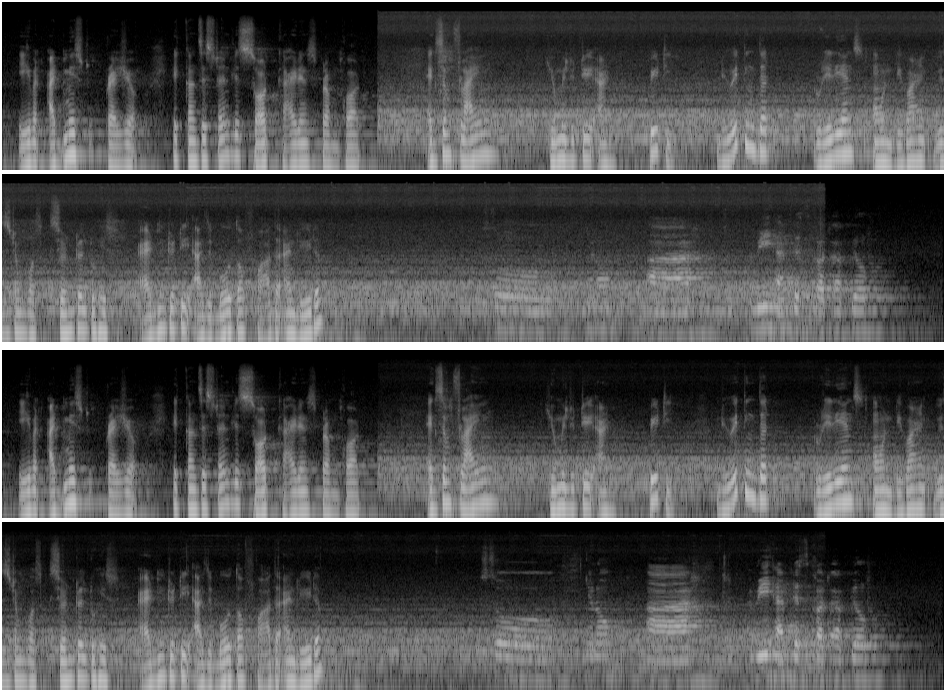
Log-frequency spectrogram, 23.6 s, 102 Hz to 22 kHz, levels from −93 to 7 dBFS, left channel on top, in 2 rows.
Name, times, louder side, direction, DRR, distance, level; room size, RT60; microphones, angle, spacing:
voice 1, 0.2-1.0 1.3-1.7 2.3-4.5 5.3-6.2 6.8-7.7 8.1-8.4 8.9-9.6 10.1-13.2 13.5-15.8 16.1-16.2, equal, 5° left, 11 dB, 0.6 m, -28 dB
sound 1, 4.7-22.1, left 3 dB, 90° left, 1.2 m, -39 dB
voice 2, 17.9-18.7 19.1-19.4 19.8-20.5 21.1-22.6, right 2 dB, 85° right, 2 dB, 3.3 m, -32 dB
29.0 x 25.0 x 4.5 m, 1.4 s
head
